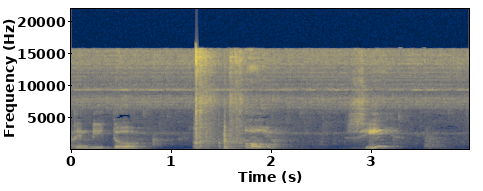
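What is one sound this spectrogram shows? A toaster lever is pushed down with a click.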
